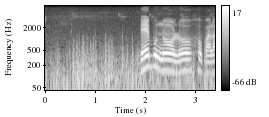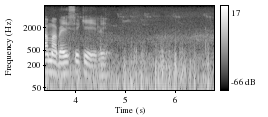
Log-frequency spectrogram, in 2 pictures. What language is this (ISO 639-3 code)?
sot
